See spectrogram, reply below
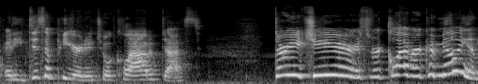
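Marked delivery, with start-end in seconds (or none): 2.7-4.8 high-pitched, celebratory cheer; jubilant cheer. A narrator's reading. Monkey celebrating chameleon's victory, cheering high. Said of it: "laughed Monkey".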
